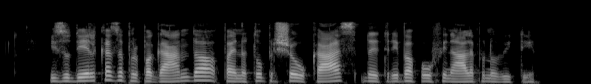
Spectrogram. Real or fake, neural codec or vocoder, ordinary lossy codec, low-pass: real; none; Opus, 64 kbps; 7.2 kHz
